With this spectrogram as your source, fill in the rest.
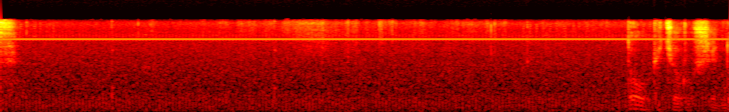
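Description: Yarn rustles softly as a crochet hook works it.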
